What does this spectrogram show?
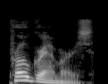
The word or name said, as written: programmers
